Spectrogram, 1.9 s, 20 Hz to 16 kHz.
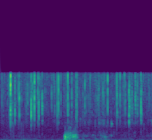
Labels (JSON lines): {"label": "biophony, low growl", "recorder": "SoundTrap 300"}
